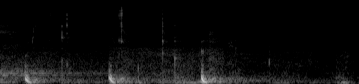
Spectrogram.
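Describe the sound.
Three gulping sounds imitated by a voice, evenly spaced about a second apart, fairly soft, imitating a woman swallowing water in steady swallows as she drinks a lota (pot) of water filled from a brass water tank, with no talking.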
